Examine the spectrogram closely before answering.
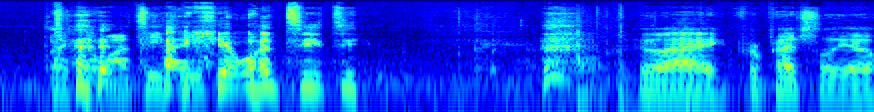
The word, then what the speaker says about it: Taika Waititi: You have Tahiki Wahata, Taika Waititi.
